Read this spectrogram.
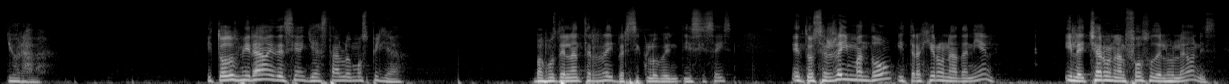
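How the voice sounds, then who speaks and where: A man preaching a sermon in a notably high voice. He drags out key words for emphasis and moves between forceful declarations and quiet, hushed asides. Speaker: pastor.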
